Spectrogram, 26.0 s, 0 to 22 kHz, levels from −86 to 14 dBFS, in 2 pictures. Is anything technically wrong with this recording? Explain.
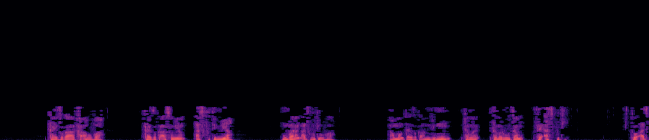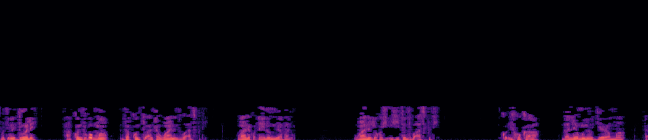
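Yes. Throughout the clip the speech sounds watery and swirly, with nothing above 5.3 kHz. This is likely heavy MP3 compression at a very low bitrate, around 16 kbps. Starved of bits, the encoder cuts the treble and drops weak frequency components that flicker between frames.

Pre-echo appears at 0.94 to 0.99 s, 2.83 to 2.89 s and 3.86 to 3.91 s, spreading 46 to 58 ms ahead of sharp attacks. Quantisation noise spread across each transform block fills the quiet gap before the onset, so a brief hiss leads each attack and softens it.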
